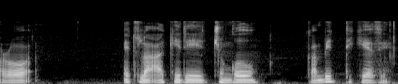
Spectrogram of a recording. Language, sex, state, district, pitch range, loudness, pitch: Nagamese, male, Nagaland, Kohima, 90-100 Hz, -17 LUFS, 100 Hz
